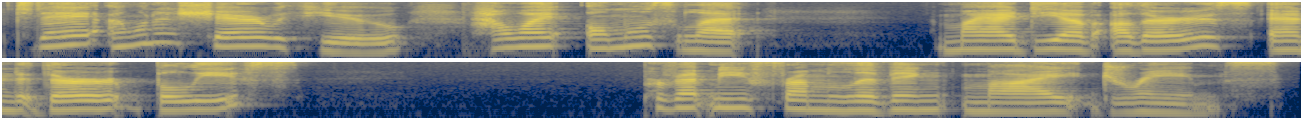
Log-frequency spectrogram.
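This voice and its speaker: A middle-aged woman from Ontario, Canada hosts her own podcast, delivering a chatty, reflective monologue full of restarts. Her voice is on the low side, smooth, and slow.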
